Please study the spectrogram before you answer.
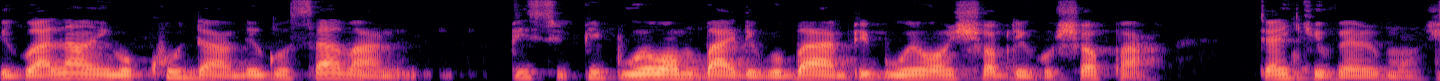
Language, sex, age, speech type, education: Nigerian Pidgin, male, 30-45, spontaneous, tertiary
